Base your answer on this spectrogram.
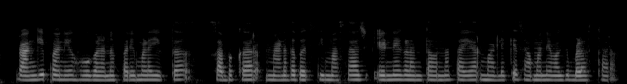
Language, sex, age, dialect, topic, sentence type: Kannada, female, 18-24, Dharwad Kannada, agriculture, statement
